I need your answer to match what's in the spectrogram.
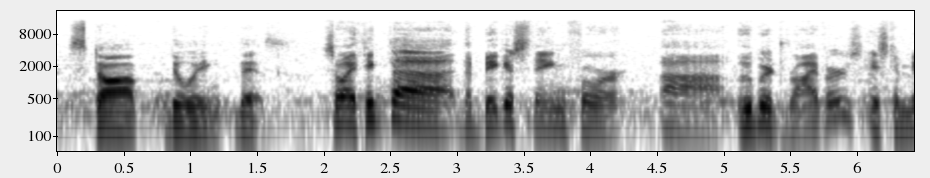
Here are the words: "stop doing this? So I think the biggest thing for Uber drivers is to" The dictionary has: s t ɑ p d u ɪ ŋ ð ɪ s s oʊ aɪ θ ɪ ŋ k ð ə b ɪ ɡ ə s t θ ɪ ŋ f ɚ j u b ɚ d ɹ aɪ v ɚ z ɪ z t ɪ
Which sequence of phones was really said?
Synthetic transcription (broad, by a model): s t ɑ p d u ɪ ŋ ð ɪ s s oʊ aɪ θ ɪ ŋ k ð ə b ɪ ɡ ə s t θ ɪ ŋ f ɚ u b ɚ d ɹ aɪ v ɚ z ɪ z t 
